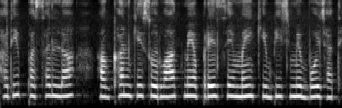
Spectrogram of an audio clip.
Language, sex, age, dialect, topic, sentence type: Chhattisgarhi, female, 18-24, Western/Budati/Khatahi, agriculture, statement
